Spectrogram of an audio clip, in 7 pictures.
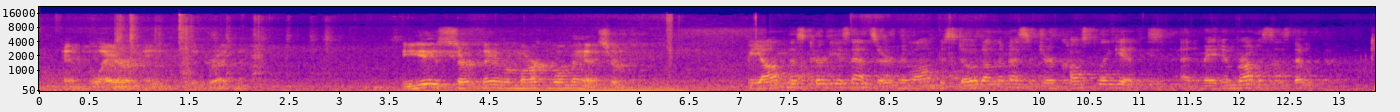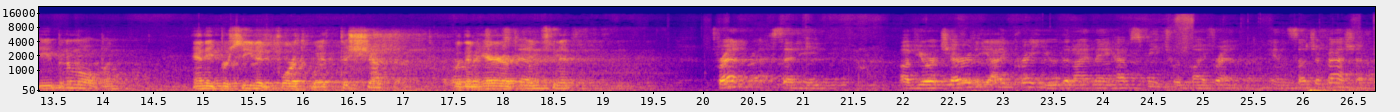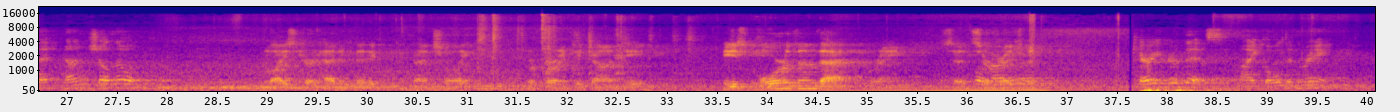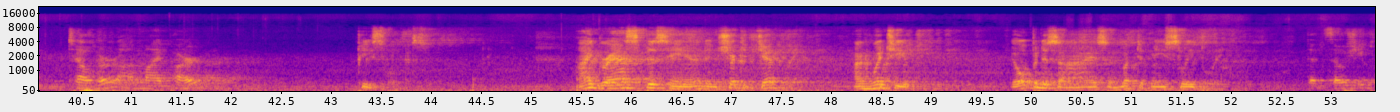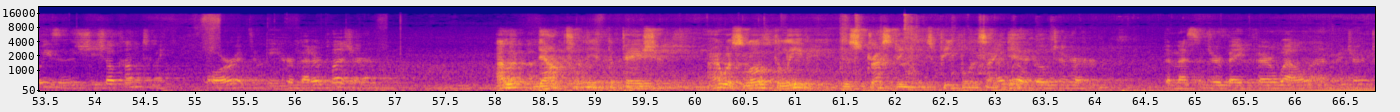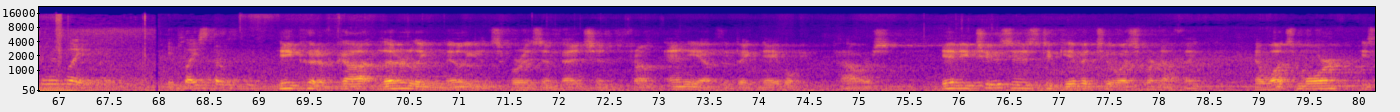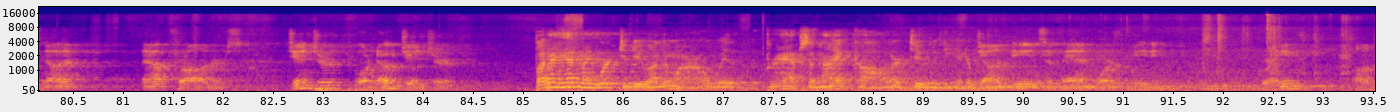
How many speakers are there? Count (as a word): three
